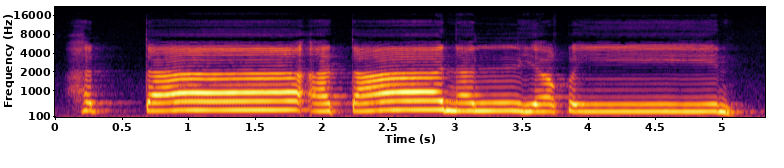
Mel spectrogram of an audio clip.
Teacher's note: حتیٰ پڑھتے ہوئے تا کو 3 الف جتنا لمبا کرنا ہے اور یہاں پر تا کو 1 الف جتنا لمبا کرنا ہے.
